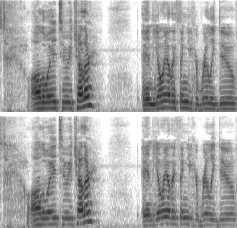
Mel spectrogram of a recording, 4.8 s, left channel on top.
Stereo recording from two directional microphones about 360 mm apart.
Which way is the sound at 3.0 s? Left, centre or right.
Centre.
